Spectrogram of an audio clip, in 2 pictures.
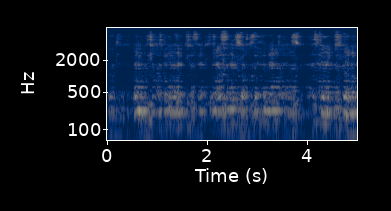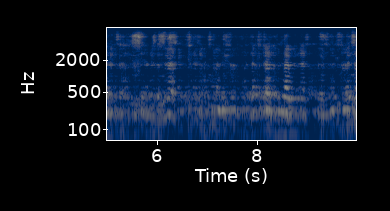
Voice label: male; SiSEC10; underdetermined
